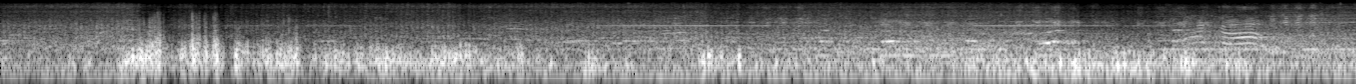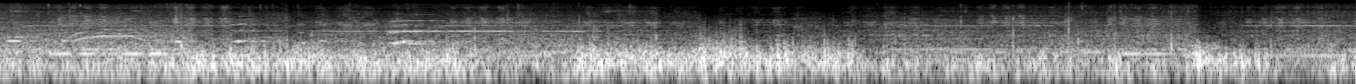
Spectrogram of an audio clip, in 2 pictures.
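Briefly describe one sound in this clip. A crowd of people chatters and calls out nearby outdoors.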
